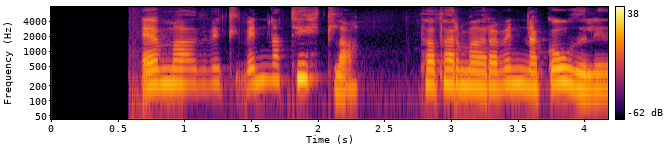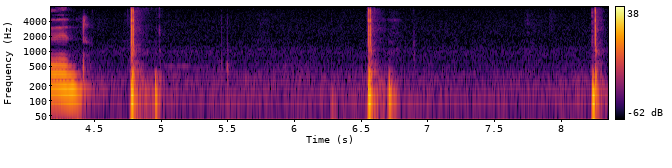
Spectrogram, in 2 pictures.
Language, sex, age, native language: Icelandic, female, 40-49, Icelandic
